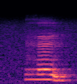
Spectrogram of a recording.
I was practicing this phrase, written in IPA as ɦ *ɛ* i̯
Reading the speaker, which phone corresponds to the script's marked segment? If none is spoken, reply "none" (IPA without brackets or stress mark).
ɛ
